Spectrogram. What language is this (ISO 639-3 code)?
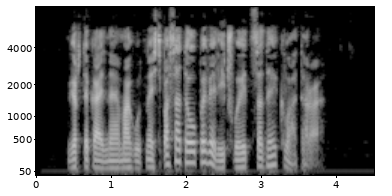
bel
